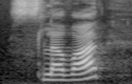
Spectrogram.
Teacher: As you can see, if the ending is stressed, for example, slavar, slavar ends with a soft consonant or a consonant with a soft sign, slavar, and you can see that the last syllable is stressed, var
